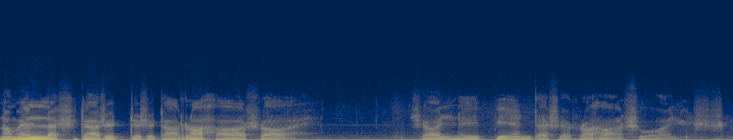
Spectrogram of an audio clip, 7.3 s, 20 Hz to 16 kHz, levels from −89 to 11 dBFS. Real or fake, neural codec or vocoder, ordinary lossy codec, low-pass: real; none; none; 9.9 kHz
